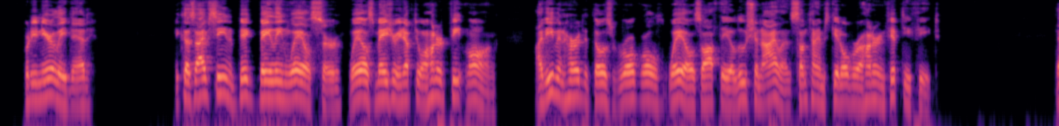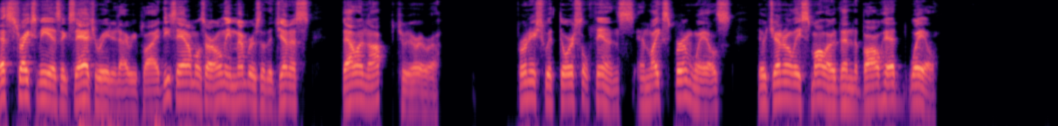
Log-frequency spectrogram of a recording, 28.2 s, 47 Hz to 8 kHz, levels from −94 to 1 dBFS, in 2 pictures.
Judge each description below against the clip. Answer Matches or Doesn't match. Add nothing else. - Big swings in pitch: Doesn't match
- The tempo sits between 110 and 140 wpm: Matches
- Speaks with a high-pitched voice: Doesn't match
